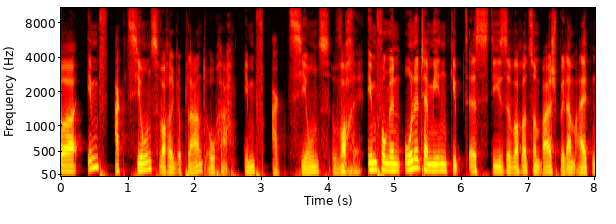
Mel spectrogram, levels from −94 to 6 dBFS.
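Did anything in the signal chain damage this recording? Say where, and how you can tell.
No, nothing in this speech recording stood out on listening as damage from any stage of the signal chain.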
